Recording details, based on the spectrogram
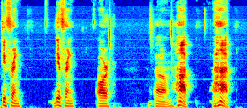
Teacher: sound is pronounced differently in the Slovak language and in English when there is the T at the end of a word like for example in the word different so the last T is not pronounced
